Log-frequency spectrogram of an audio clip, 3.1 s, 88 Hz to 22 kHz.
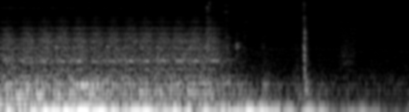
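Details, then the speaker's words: Case STX375 articulated tractor with Cummins diesel: starter cranks evenly at about four turns a second and never catches; engine fault code 428, fuel pressure low at the fuel rail, so no start. "see we've got an engine fault and it will not start"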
